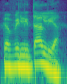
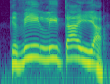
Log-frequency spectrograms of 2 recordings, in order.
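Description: First: An L sound comes before the final syllable. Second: No L sound comes before the final syllable. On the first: The speaker calls it wrong. "Το είπε τρεις-τέσσερις φορές" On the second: The speaker calls it right. "Είναι Κβιλιτάια"

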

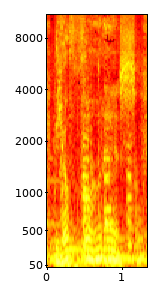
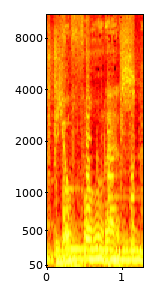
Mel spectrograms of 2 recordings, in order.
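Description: No difference in how they are said.

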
